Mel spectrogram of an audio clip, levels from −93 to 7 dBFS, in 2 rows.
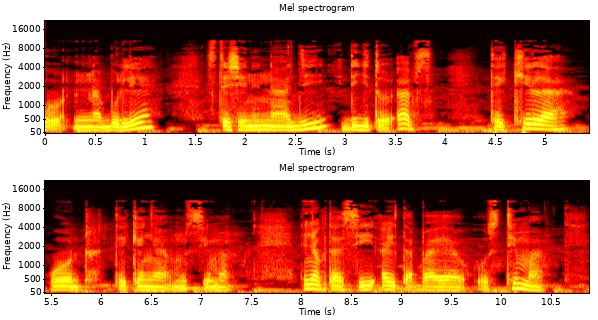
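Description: From start to finish the speech carries plainly audible damage, likely from MP3 compression at a low bitrate, which fits roughly 40 kbps. The treble stops dead at about 10.6 kHz, where the encoder drops the top band to save bits, and weak frequency lines flicker in and out between frames. That gives the speech a watery, swirly quality, with chirpy metallic edges on s sounds and smeared attacks.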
